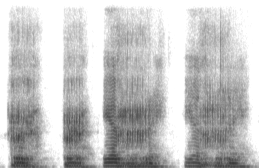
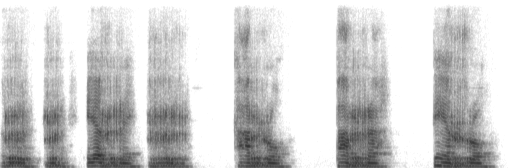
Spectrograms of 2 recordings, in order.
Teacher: So my tongue is vibrating. I'm blowing over it. I'm holding it loosely on the ridges and making it vibrate.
